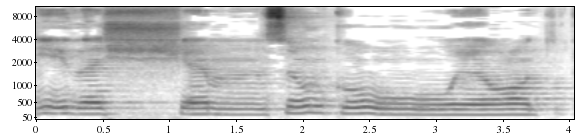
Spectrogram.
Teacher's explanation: شمس سین کو سیٹی کے ساتھ ادا کرنا ہے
